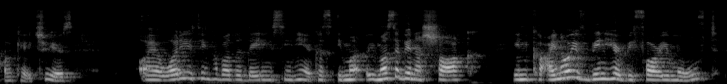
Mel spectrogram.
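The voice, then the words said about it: Foreign accent often taken as Russian. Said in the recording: “a lot of people ask me if I'm Russian... I don't know if it's because of my accent... because of accent... Yeah, because of the accent.”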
